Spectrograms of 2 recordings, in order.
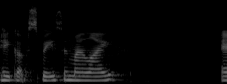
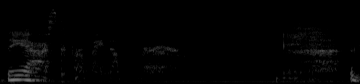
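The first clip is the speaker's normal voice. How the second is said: whisper; 11 dB quieter, faster than usual. Real, not acted. Whispered confiding.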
